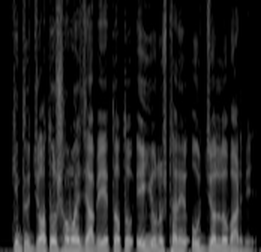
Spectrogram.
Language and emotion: Bengali, neutral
